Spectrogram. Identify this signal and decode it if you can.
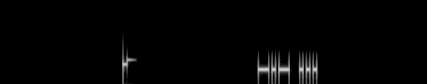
Morse code, heard as a keyed tone, about 34 wpm, 700 Hz. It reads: KS
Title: ARRL Sections 35wpm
